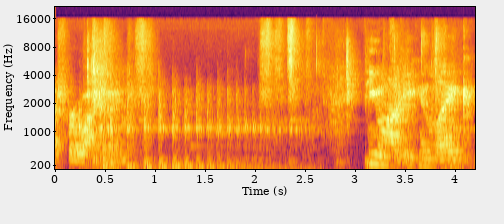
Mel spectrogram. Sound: dog ball bouncing

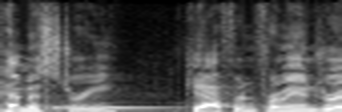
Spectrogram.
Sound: beeping

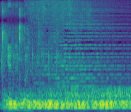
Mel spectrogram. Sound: techno music playing; applause

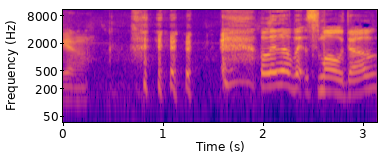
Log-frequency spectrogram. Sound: laughs

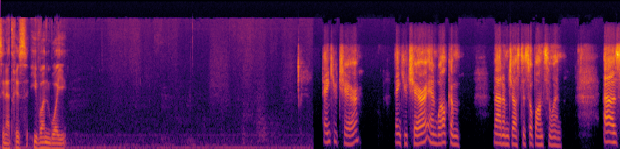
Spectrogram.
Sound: speaking French

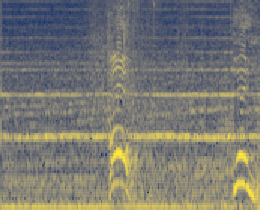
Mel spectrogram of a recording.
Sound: Adam shouts

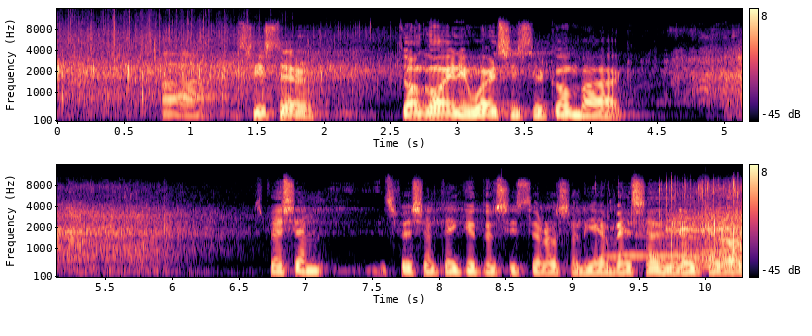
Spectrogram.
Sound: applause

